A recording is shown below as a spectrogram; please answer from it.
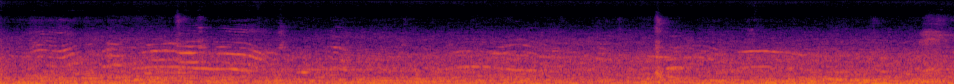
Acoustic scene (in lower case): residential area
